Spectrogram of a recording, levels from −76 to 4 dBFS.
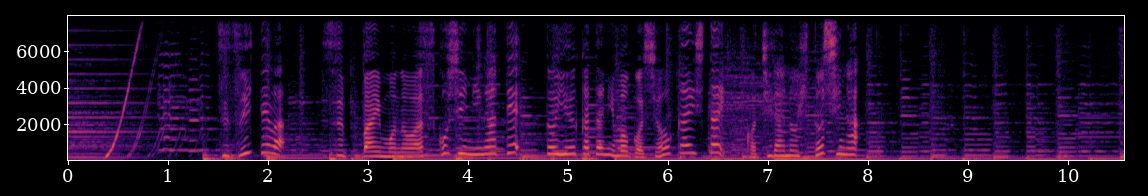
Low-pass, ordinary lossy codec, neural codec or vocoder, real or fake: none; none; none; real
